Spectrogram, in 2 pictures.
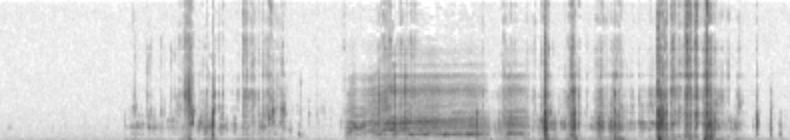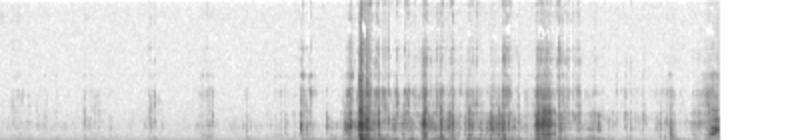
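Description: Hooked northern pike thrashing at the water surface, heard through a waterproof camera housing on the line, with spells of splashing and sharp knocks and rattles from the lure rig. The splashing is loudest about three seconds in and again near the end, then cuts off abruptly.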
